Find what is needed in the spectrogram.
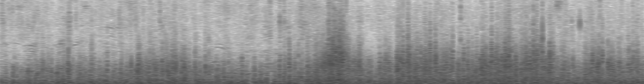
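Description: Wind blowing across an outdoor camera microphone: a steady rumbling noise.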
